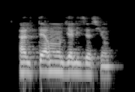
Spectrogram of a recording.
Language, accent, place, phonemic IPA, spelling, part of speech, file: French, France, Lyon, /al.tɛʁ.mɔ̃.dja.li.za.sjɔ̃/, altermondialisation, noun, LL-Q150 (fra)-altermondialisation.wav
- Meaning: alter-globalization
